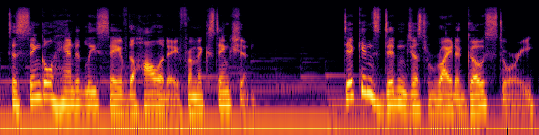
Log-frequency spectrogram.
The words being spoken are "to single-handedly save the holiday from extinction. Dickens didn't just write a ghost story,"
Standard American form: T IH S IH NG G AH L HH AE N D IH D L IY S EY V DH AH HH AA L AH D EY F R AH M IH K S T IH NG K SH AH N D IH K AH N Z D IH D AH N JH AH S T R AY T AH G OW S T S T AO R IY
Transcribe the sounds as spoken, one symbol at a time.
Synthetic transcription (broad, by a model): T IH S IH NG G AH L HH AE N D IH D L IY S EY V DH AH HH AA L AH D EY F R AH M IH K S T IH NG K SH AH N D IH K AH N Z D IH D N JH AH S T R AY T AH G OW S T S T AO R IY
